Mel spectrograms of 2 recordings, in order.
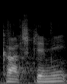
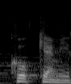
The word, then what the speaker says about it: Koch Chemie: So apparently it's not Koch Chemie, it's Cook Chemie.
